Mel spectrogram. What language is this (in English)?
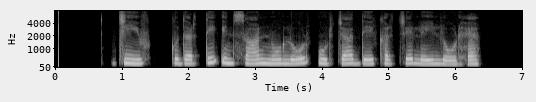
Punjabi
